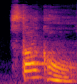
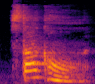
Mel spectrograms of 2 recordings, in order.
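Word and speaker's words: Stockholm: 스타콤. 스타콤. 스타콤. 스타콤. 스타콤. 우리 한국인들은 이 단어를 스톡홀름이라고 합니다. 스타콤. 스타콤. 스트레스가 맨 앞에 있죠. 스웨덴 수도인 스톡홀름을 원어민들은요. 스타콤. 스타콤.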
